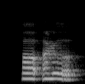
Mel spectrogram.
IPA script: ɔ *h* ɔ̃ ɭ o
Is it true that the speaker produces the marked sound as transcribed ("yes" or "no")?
no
